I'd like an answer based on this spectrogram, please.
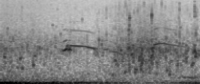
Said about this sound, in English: When Jesus heard what happened to John, he climbed into a boat and began rowing. The oars gently dipped into the water as he rowed away to a quiet place by himself.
